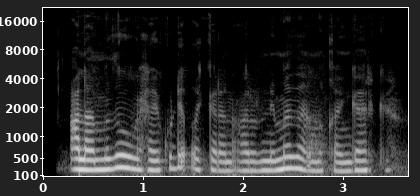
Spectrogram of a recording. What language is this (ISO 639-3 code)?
som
